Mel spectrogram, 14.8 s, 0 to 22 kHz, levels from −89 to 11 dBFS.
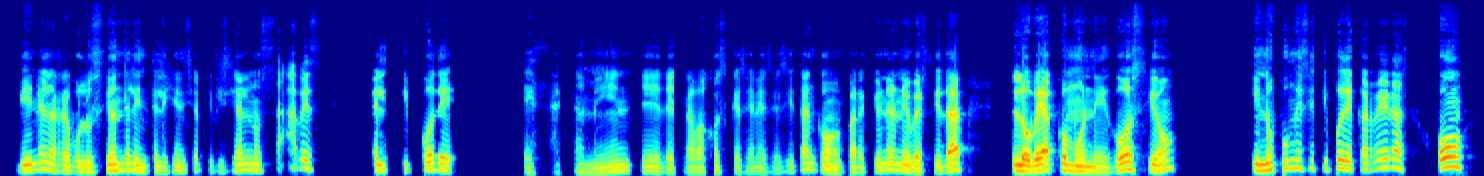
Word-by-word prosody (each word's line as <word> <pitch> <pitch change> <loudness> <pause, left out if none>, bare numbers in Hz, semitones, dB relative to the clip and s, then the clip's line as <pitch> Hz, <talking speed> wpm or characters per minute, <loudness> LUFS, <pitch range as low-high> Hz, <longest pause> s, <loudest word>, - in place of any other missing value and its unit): viene 135 +5 -1
la 155 -4 0
revolución 120 +2 -2
de 150 - -1
la 140 - -1
inteligencia 120 +2 -7
artificial, 135 +1 -8
no 140 -2 -5
sabes 160 +5 -8 0.5
el 135 -2 -2
tipo 160 +2 -2
de 145 -3 -1 0.7
Exactamente, 100 +5 -9
de - - -9
trabajos 105 +3 -10
que 105 - -13
se 105 +1 -16
necesitan, 115 +8 -9
como 125 -5 -3
para 110 0 -5
que 120 +6 -10
una 140 +3 -2
universidad 135 -4 +3 0.4
lo 130 -2 +8
vea 145 +3 +8
como 130 -5 +4
negocio 130 - +1 0.7
y 140 - +3
no 145 +2 +4
ponga 185 +4 -2
ese 180 0 -10
tipo 180 +2 0
de 175 -2 +3
carreras, 185 +3 -1 0.3
o 220 +2 +6
130 Hz, 140 wpm, -21 LUFS, 115-150 Hz, 0.7 s, lo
